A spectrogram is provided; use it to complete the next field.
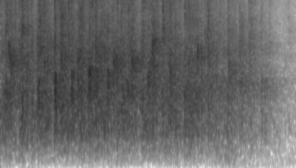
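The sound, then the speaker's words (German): A crowd applauds in praise of a man, with dense, steady clapping that holds strong for several seconds and then fades away toward the end. “Applaus”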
